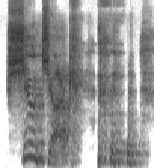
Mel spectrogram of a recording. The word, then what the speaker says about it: Shewchuk: wondering what's going on, I was practicing Shawn's last name and I was mispronouncing it from the beginning. So here's the thing. You can always mispronounce something, make a mistake, you can recover. Shawn Shewchuk. I got it right.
